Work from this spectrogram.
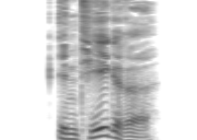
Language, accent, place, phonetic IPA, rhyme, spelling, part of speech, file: German, Germany, Berlin, [ɪnˈteːɡəʁə], -eːɡəʁə, integere, adjective, De-integere.ogg
- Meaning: inflection of integer: 1. strong/mixed nominative/accusative feminine singular 2. strong nominative/accusative plural 3. weak nominative all-gender singular 4. weak accusative feminine/neuter singular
